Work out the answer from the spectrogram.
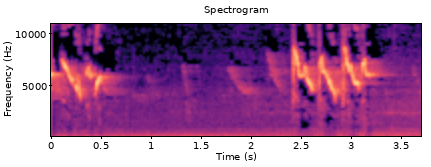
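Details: Oriental white-eye "wit wit" phrases from a tutoring recording meant to prompt caged white-eyes to sing; two bursts of high, thin downswept whistles in rapid series, with faint low background rumble.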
